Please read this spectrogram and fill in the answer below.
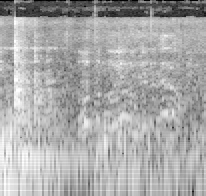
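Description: Faint voices talking in the background over low outdoor noise, with no distinct mechanical sound.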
